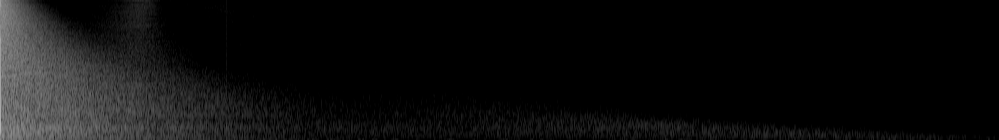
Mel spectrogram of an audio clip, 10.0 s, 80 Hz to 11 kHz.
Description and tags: Finnvox Impulses - EMT 3 sec
Finnvox, studios, convolution, ir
